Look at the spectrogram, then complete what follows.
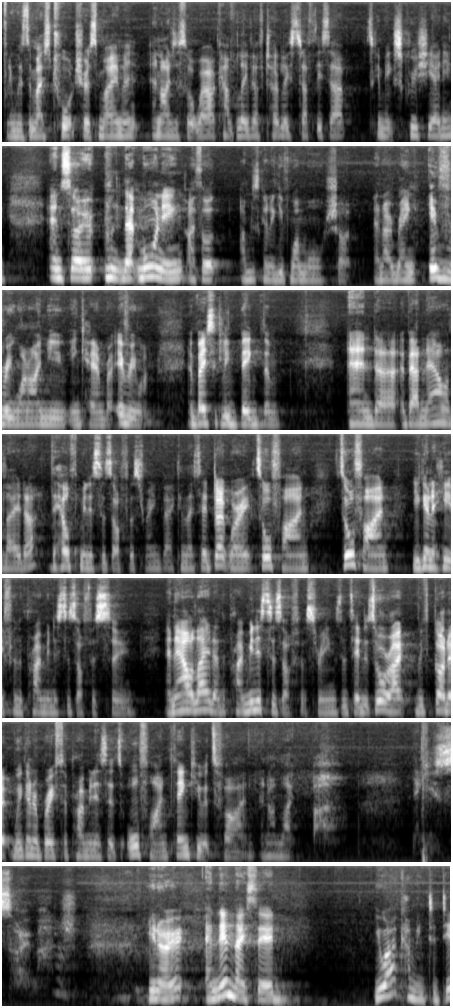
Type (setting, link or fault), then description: setting, busy venue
